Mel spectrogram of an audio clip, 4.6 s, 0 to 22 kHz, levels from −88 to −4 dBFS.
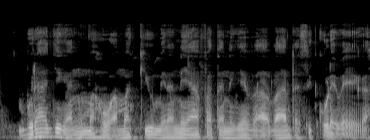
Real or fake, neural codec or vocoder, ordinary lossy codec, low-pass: real; none; none; 10.8 kHz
